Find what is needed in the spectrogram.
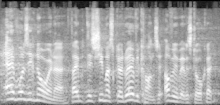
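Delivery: ordinary talk, nothing marked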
